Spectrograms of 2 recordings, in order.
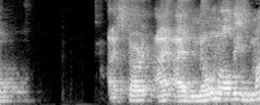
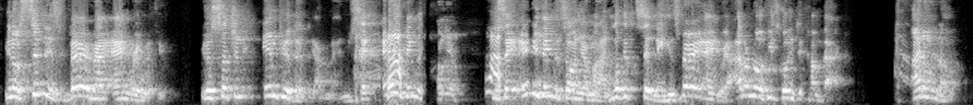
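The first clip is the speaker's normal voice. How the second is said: higher, fussy Bahamian scolding; lightly done Bahamian accent, pitched up; 6 semitones higher than usual. Retold or imitated. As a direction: imitate the Bahamian aide chiding an impudent kid. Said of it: "this other guy from the Bahamas who would say".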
